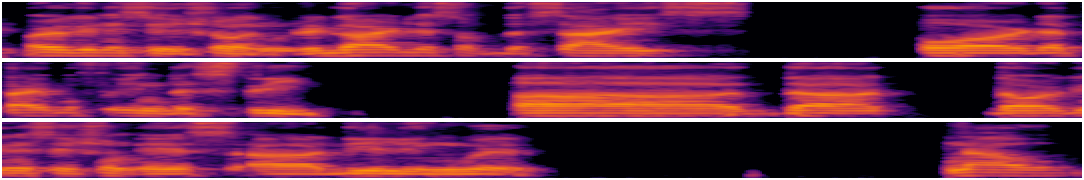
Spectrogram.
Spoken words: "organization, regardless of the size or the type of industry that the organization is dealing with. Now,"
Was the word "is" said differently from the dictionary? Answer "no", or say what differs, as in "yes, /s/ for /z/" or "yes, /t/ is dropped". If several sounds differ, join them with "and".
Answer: yes, /s/ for /z/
